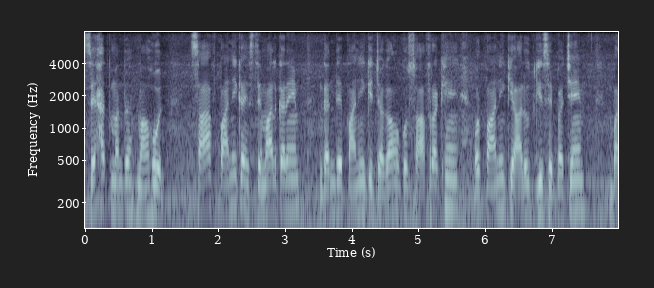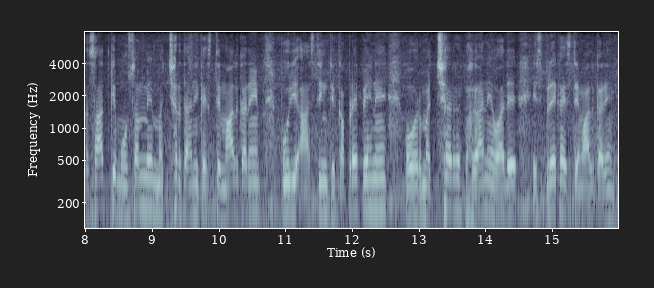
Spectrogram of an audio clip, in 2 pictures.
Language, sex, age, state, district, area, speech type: Urdu, male, 18-30, Uttar Pradesh, Saharanpur, urban, spontaneous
